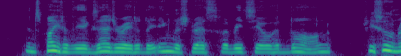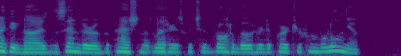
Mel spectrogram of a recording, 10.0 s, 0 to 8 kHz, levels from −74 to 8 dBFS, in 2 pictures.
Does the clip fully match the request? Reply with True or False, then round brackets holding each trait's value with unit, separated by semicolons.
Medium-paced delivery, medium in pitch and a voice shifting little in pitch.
True (170 wpm; 155 Hz; 2.3 semitones)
